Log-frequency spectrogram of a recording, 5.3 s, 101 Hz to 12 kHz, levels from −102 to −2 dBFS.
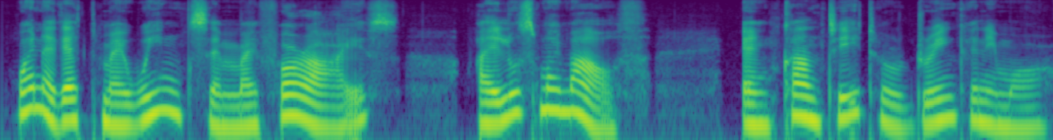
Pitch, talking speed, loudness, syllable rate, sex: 200 Hz, 230 wpm, -19 LUFS, 4.9 syllables/s, female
